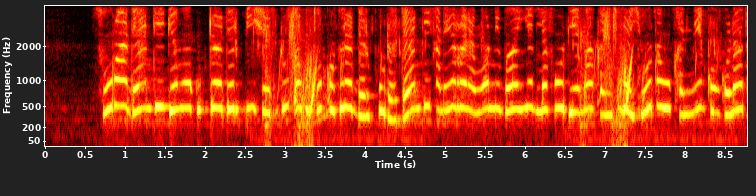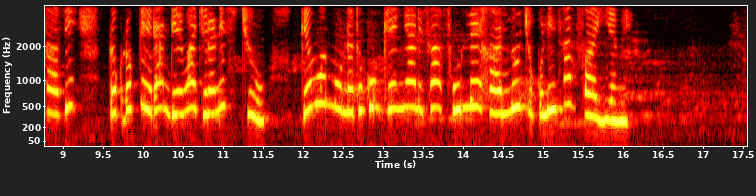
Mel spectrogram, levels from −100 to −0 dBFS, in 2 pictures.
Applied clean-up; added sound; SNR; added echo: neural separator model SepFormer DNS4.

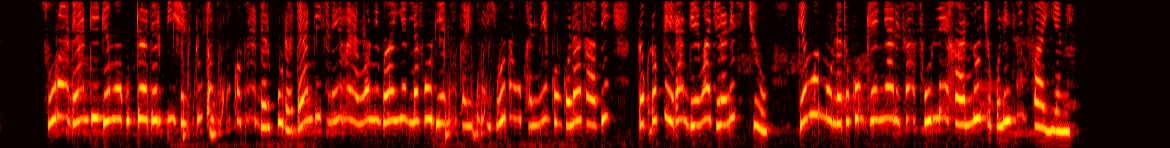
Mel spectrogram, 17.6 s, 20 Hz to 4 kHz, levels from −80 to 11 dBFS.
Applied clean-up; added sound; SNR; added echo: neural mask model DeepFilterNet 3.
